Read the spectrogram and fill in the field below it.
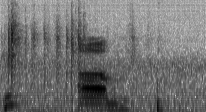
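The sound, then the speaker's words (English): A quick burst of papery riffling as playing cards are shuffled, then a short vocal sound and a soft thump, with quiet background noise throughout. “Why don't you shuffle them right now? Shuffle them right now, put my cards in there, and then give me two more.”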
